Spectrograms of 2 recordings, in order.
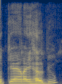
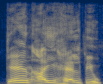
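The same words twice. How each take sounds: First: Said in the usual way. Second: Slow, word-by-word "Can I help you"; slow model phrase. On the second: Shown as a demonstration. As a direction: model it slowly for learners. Teacher repeats the phrase slowly. (धीरे-धीरे, शब्द अलग करके)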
